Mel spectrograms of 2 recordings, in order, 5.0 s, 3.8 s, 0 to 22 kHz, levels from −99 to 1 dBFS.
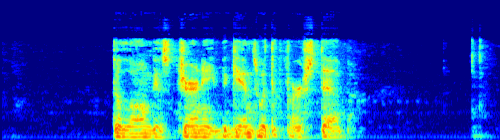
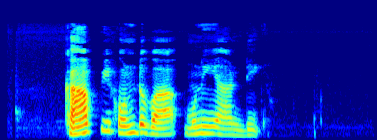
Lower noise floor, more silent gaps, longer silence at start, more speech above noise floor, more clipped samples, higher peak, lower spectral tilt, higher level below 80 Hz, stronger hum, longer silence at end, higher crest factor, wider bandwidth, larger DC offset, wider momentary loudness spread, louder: about the same, -80 dBFS vs -82 dBFS; neither; first, 1.15 s vs 0.65 s; about the same, 57 dB vs 58 dB; neither; about the same, -4 dBFS vs -2 dBFS; second, -4 dB/octave vs -5.5 dB/octave; first, -60 dBFS vs -84 dBFS; neither; first, 1.5 s vs 1.2 s; about the same, 22 dB vs 24 dB; second, 7.4 kHz vs 11.5 kHz; neither; second, 6 LU vs 23 LU; about the same, -22 LUFS vs -23 LUFS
